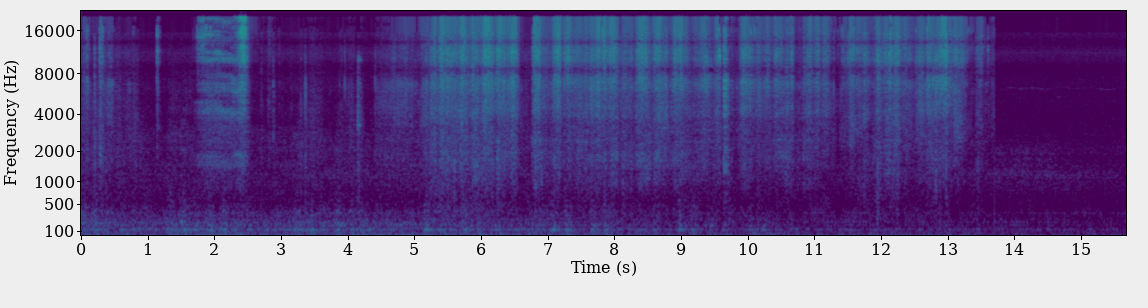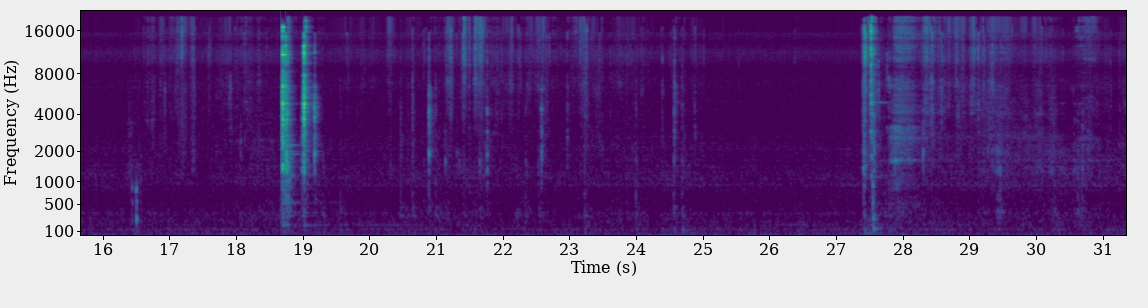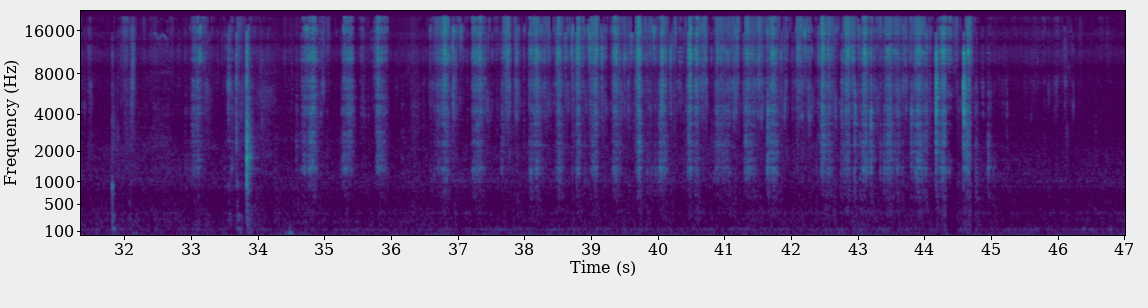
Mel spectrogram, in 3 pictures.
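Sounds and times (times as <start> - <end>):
metal parts clicking and knocking: 18.7 - 19.3.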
